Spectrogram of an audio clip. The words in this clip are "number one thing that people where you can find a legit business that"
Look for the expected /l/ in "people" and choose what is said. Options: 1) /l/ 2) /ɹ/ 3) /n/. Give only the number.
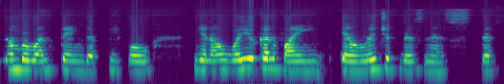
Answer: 3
